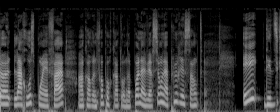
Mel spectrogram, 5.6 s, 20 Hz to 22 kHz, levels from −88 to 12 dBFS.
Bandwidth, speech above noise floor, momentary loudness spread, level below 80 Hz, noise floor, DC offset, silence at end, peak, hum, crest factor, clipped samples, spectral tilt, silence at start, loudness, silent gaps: 17 kHz; 26 dB; 9 LU; -44 dBFS; -50 dBFS; under 0.1%; 0 s; -4 dBFS; none; 20 dB; under 0.1%; -4 dB/octave; 0 s; -25 LUFS; none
